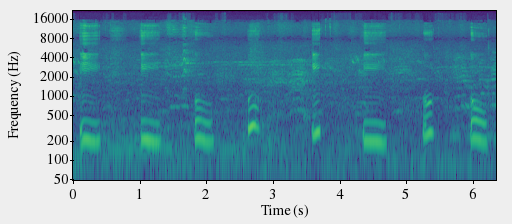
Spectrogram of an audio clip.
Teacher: मुख का लगभग बंद होना, जैसे मुंह बंद करके ही बोलना अंदर अंदर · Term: संवृत्त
